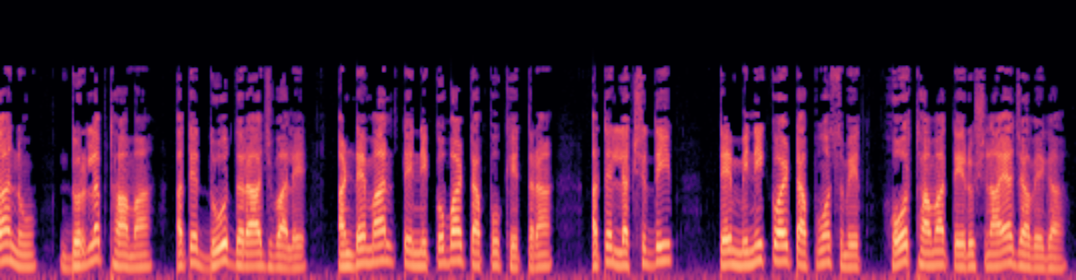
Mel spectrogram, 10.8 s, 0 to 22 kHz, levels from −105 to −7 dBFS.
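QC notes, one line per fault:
Throughout, AAC compression: the speech has nothing above 9 kHz and sounds dull and smeared, with plainly audible warbling on sibilants. This is likely a low-bitrate AAC-LC encode, near 32 kbps. Unlike a plain low-pass filter, it adds fizzy, shifting texture.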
